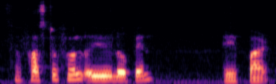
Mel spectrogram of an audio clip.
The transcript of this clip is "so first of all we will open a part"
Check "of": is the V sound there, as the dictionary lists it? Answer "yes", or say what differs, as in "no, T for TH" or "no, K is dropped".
no, P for V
